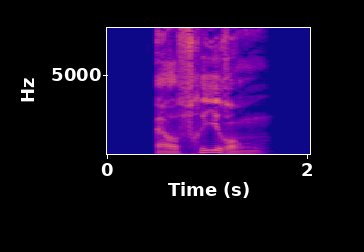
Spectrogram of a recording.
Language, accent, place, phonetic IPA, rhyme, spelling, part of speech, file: German, Germany, Berlin, [ɛɐ̯ˈfʁiːʁʊŋ], -iːʁʊŋ, Erfrierung, noun, De-Erfrierung.ogg
- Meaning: frostbite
